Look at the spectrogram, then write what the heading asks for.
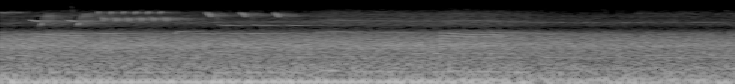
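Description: Small birds chirping: a quick run of short, high-pitched notes and trills in the first two or three seconds, then fading out, over a steady low background rumble.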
